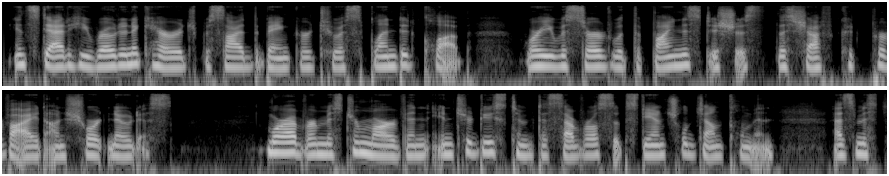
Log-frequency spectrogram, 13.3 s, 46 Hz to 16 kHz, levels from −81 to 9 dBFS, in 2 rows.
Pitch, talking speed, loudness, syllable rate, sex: 185 Hz, 175 wpm, -22 LUFS, 5.8 syllables/s, female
